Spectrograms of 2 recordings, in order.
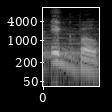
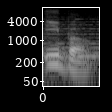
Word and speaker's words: Igbo: Africa you have the Igbo people or ebo pronounced either way there's 40 million of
